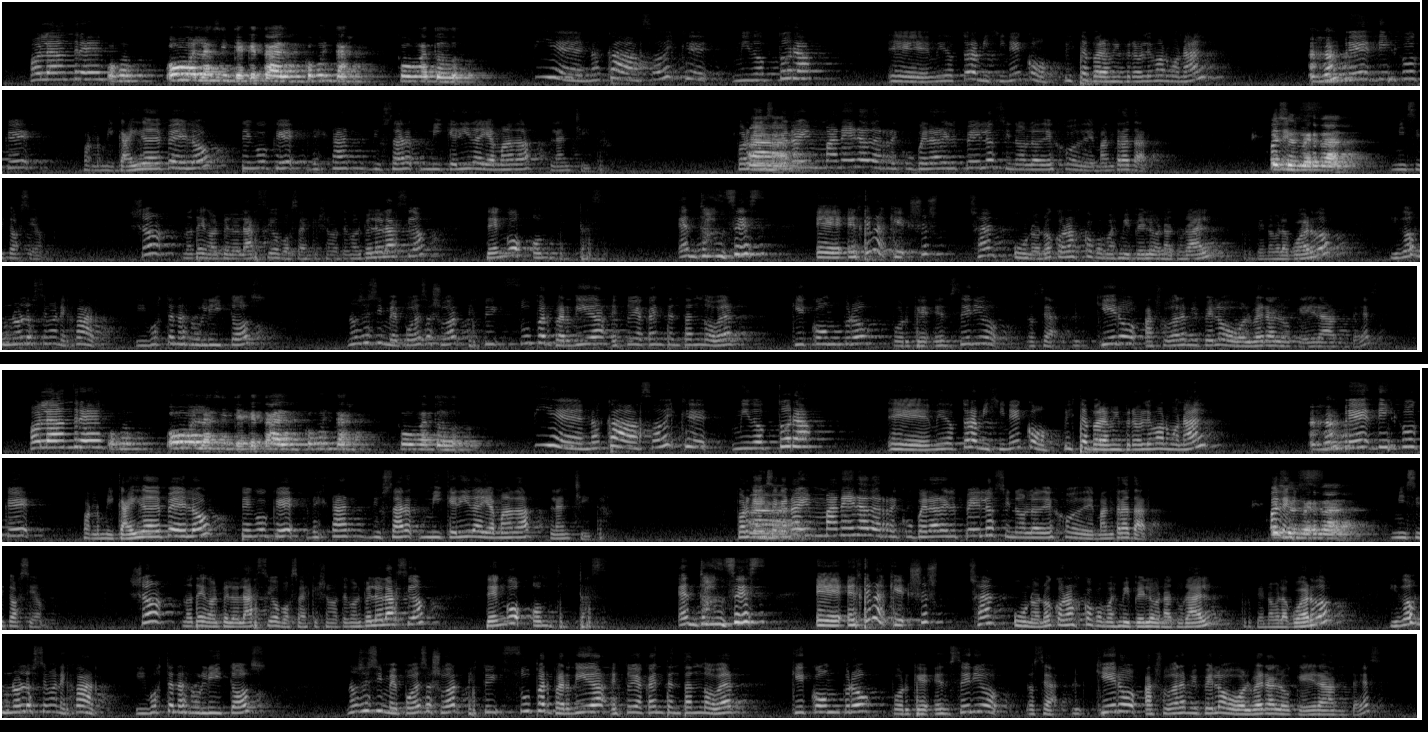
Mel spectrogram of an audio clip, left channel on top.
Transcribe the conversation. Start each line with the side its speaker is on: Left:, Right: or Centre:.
Right: Hola Andrés,
Left: Ojo. Hola, Cintia, ¿qué tal? ¿Cómo estás? ¿Cómo va todo?
Right: bien, acá, ¿sabés que mi doctora, eh, mi doctora, mi gineco, viste, para mi problema hormonal,
Left: Ajá.
Right: me dijo que por mi caída de pelo tengo que dejar de usar mi querida y amada planchita? Porque
Left: Ah,
Right: dice que no hay manera de recuperar el pelo si no lo dejo de maltratar.
Left: eso
Right: ¿Cuál es
Left: es verdad.
Right: mi situación? Yo no tengo el pelo lacio, vos sabés que yo no tengo el pelo lacio, tengo onditas. Entonces, eh, el tema es que yo ya, uno, no conozco cómo es mi pelo natural, porque no me lo acuerdo, y dos, no lo sé manejar. Y vos tenés rulitos, no sé si me podés ayudar, estoy súper perdida, estoy acá intentando ver qué compro, porque en serio, o sea, l- quiero ayudar a mi pelo a volver a lo que era antes,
